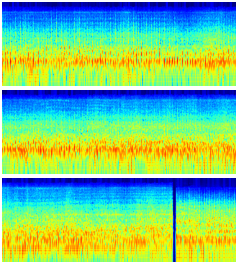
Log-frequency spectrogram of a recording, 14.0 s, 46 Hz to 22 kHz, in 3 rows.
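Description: An Airbus AS350-type single-engine helicopter's turbine and rotor running at takeoff power as it lifts off and climbs away, with a steady, rapid blade chop. Near the end the sound drops out for an instant and comes back as a steadier, lower drone.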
